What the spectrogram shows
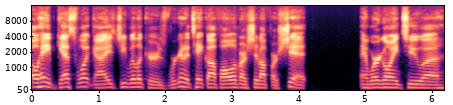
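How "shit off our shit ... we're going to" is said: normal talking voice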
